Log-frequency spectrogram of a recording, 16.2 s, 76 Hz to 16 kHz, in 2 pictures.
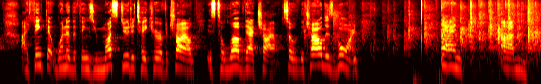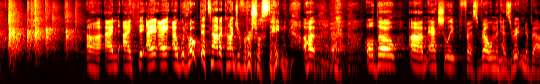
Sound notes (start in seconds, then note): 5.2 scattered audience applause; 8.9 laughing; 12.8 audience chuckles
